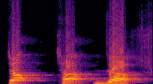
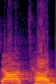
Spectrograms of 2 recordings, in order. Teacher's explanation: मेरी जीभ जो है तालु में लग रही है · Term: तालु वर्ग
